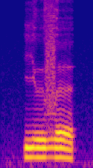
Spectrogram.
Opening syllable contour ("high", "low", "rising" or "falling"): high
